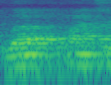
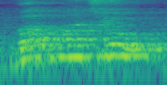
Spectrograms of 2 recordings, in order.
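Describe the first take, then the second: First: It is said in a calm, ordinary tone. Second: It is said in a loud, harsh tone. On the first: It sounds like a neutral request. "biasa saja" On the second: The listener at once wonders what is wrong. "itu udah langsung ada apa ini"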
